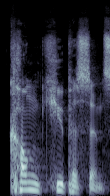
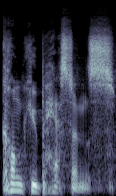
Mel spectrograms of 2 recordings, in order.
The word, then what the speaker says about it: concupiscence: And the word that Aquinas uses is concupiscence. Concupiscence, or sometimes it's pronounced concupiscence.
